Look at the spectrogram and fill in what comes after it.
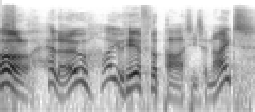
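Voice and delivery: high, refined nobleman voice. Voicing a nobleman greeting a guest outside the manor: nobleman in finery voice. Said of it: "a nobleman sort of walks past you in his finery".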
